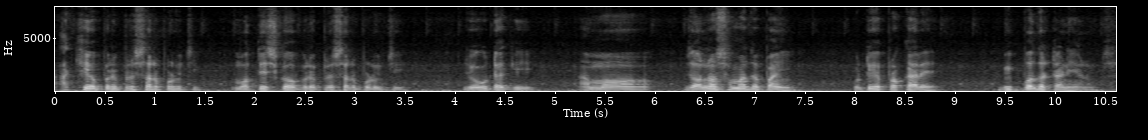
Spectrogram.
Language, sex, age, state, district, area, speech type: Odia, male, 60+, Odisha, Kendrapara, urban, spontaneous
